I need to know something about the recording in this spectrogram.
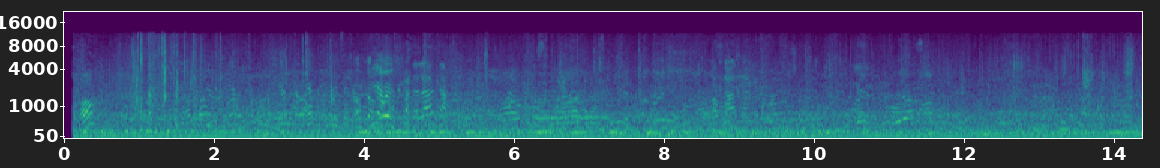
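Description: A large crowd chants and shouts outdoors.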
